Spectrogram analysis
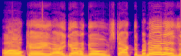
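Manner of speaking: very high, loud, awkward brush-off; panicked excuse. Retold or imitated. Grocery clerk escaping old lady, high panicked excuse. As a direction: blurt it high and flee.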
